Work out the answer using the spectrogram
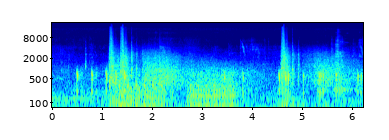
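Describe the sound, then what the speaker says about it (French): Distant gunfire from military firing practice near a Romanian village hosting a NATO battalion: several sharp shots and booming reports rolling out over a steady outdoor rumble, with a second cluster of shots a few seconds later. "À 9 h, les premiers tirs retentissent."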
